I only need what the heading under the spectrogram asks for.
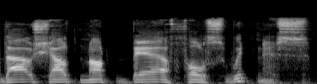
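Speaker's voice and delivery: slow, weighty biblical line; solemn scripture quote. Acted. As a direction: drag out each word for effect. Rumpole quoting scripture in court.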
